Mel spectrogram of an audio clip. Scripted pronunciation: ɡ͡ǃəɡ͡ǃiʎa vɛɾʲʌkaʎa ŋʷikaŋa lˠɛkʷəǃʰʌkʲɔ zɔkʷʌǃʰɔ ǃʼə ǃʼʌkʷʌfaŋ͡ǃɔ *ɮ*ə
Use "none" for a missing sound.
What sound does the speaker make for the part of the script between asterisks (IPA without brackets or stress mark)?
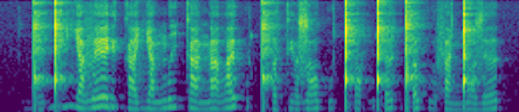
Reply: z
